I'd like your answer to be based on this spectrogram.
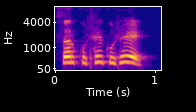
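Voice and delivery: high panicky questions; scared, searching for the cockroach; frightened. A narrator's reading. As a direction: pitch jumps up in fright. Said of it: "ईश्वरी खूप घाबरते".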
